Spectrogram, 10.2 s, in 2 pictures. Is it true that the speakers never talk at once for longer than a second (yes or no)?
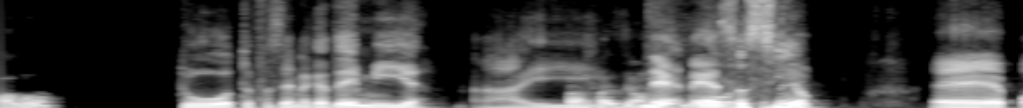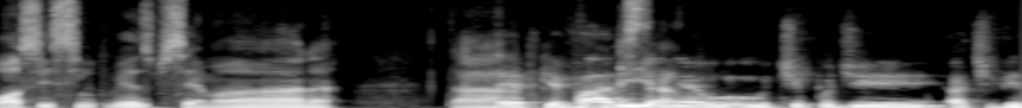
no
